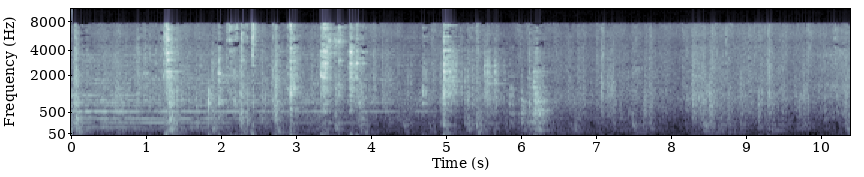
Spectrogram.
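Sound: dishes and cutlery clattering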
